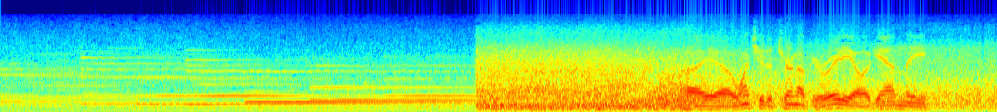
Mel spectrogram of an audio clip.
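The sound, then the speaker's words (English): A powerful waterfall, Ebner Falls in Alaska, roars in as a dense, steady rush of water about halfway through, following a stretch of soft sustained tones, with a man's voice speaking over the constant noise. “Uh, statistically speaking, anyway, this is the sound of a waterfall, a tremendous, angry, uh, enormously powerful waterfall called the Ebner Falls, E B E N E R, Ebner Falls,”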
